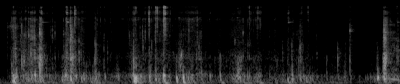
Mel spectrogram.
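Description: Hand rummaging in an empty fabric-lined leather handbag and shifting the bag about: a quick run of crinkly rustles and small clicks in the first two seconds, then sparser handling noise.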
